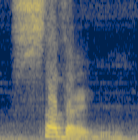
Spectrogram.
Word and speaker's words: southern: know hold your reins it's south voiceless but when you add urn it becomes voiced southern okay soothe it's not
